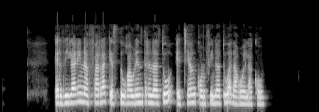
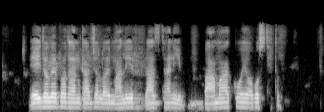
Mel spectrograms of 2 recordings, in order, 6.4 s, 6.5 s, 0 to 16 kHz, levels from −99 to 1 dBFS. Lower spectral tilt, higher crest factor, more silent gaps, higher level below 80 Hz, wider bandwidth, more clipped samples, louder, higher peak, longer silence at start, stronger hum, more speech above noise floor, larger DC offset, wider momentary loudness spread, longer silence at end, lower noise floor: about the same, -7 dB/octave vs -6 dB/octave; about the same, 14 dB vs 16 dB; neither; second, -60 dBFS vs -54 dBFS; second, 7 kHz vs 8 kHz; neither; first, -14 LUFS vs -17 LUFS; about the same, 0 dBFS vs -2 dBFS; first, 1.1 s vs 0.45 s; neither; second, 44 dB vs 54 dB; neither; second, 6 LU vs 12 LU; first, 1.1 s vs 0.9 s; second, -57 dBFS vs -71 dBFS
